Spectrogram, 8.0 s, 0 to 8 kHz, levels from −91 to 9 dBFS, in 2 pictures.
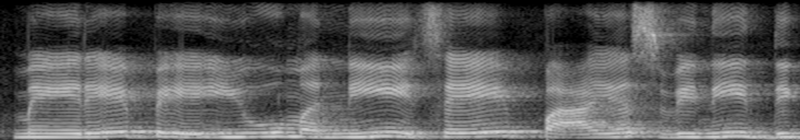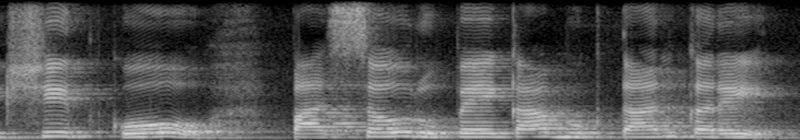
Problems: constant background noise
